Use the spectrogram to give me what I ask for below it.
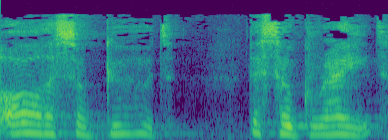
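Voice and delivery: soft, slow mock sentimental cooing; mock moved viewer. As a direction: softly imitate a touched, gullible viewer. Mimics gushing video viewers.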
